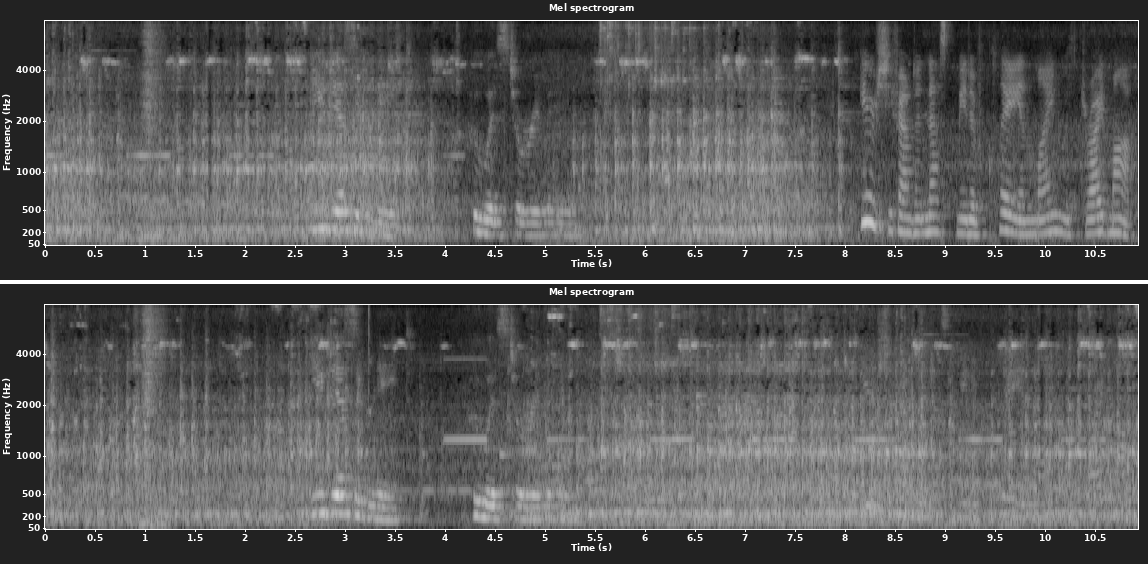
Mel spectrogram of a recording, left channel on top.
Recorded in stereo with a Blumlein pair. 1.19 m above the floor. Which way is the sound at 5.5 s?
25° left.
